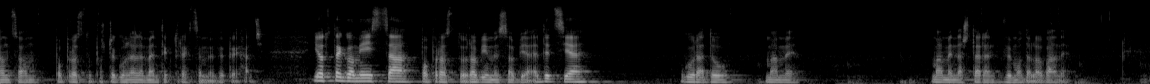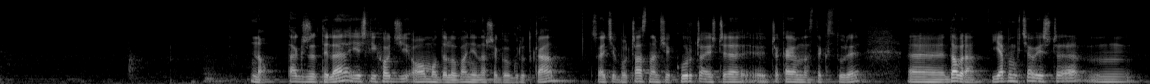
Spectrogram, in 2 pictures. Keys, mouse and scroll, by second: 1.4-3.4 middle drag, 4.6-6.6 drag, 7.6-9.0 middle drag, 9.0 space, 9.3 middle click, 9.7 click, 10.0 middle click, 10.5 click, 10.8-12.8 middle drag, 14.8 shift+middle click, 15.7-18.7 shift+middle drag, 21.0-23.0 drag.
